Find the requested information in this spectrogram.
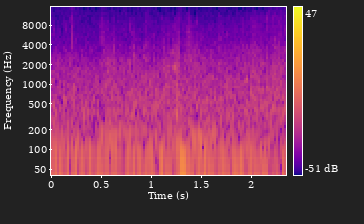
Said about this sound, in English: My attention shifts to the boat closing behind us. That relentless shadow that had chased us into the storm.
